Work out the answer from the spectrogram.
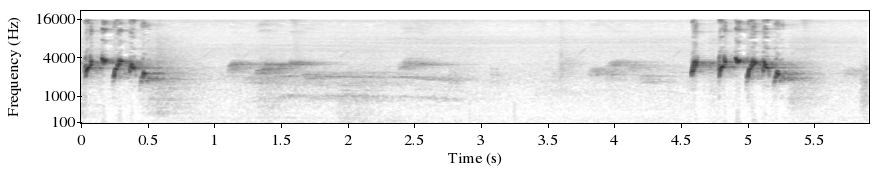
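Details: Red-whiskered bulbul in lak wai / mae bot song: a short bright run of slurred whistles opens, soft mellow warbles follow, then another loud rapid burst of five or six notes.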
